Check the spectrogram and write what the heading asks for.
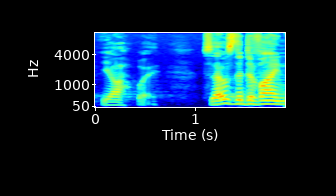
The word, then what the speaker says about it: Yahweh: That was the unpronounceable name of God, YHWH, right? We put letters in it and we call it Yahweh, right? Yahweh.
